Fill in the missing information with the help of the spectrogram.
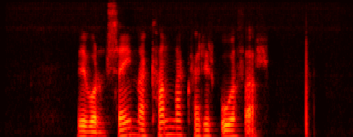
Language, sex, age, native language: Icelandic, male, 20-29, Icelandic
